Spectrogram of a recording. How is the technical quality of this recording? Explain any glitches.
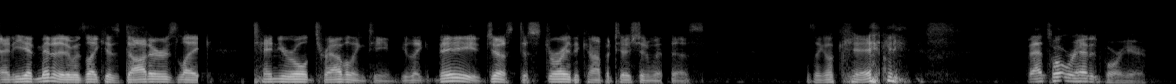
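The speech carries a plainly audible codec roughness throughout, and it drops out briefly three times.

The AMR wideband (HD Voice) codec damage is present for the whole clip. The voice sounds raspy and grainy, with a hissy top band, which fits one of AMR-WB's low modes, around 8.85 kbit/s. At that rate the pulse-driven vocal tract model has too few bits to place its excitation pulses accurately. The band above 6.4 kHz is also filled with shaped noise rather than real detail. Unlike a lossy music codec, it adds no swirly pre-echo. The result is a steady buzzy coarseness that follows the voice itself.

Lost AMR speech frames occur at 1.98 to 2.03 s, right after "was like his daughter's" and before "ten year old traveling", and again at 6.61 to 6.68 s, just after "just destroy the competition". A third, shorter loss comes at 8.79 s. 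In each case the decoder repeated its last good pitch and vocal tract settings at falling gain. Each gap lasts roughly 20 to 60 ms and is heard as a smeared warble that dips toward silence, not a hard click. The voice then resumes weak or rough for a moment.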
